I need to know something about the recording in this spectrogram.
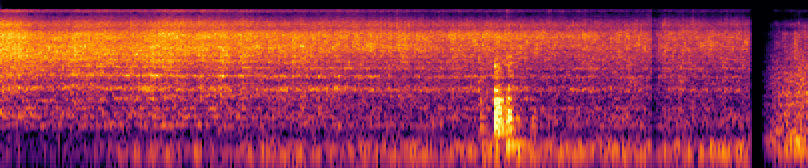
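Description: Ingredients poured into hot oil in a large aluminium cooking pot, sizzling loudly at once and slowly dying down.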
